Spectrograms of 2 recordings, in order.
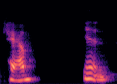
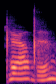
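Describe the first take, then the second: First: The word has a break between its syllables. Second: The word has no break between its syllables. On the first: The speaker calls it wrong. "So nobody talks like that. We don't say cab in" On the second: The speaker calls it right. "So it's cabin"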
